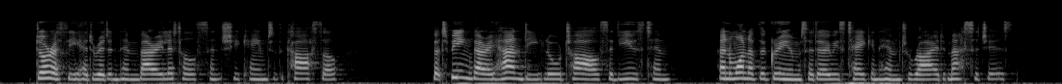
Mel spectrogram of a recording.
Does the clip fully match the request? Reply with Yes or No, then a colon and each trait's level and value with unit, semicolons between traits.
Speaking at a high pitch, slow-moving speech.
No: high, 245 Hz; average, 185 wpm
